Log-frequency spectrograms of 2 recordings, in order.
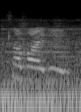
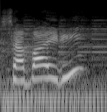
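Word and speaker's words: ສະບາຍດີ: Sabaidi. Sabaidi?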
